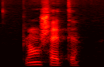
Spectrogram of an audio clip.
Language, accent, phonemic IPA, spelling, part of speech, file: French, France, /plɑ̃.ʃɛt/, planchette, noun, LL-Q150 (fra)-planchette.wav
- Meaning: small plank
